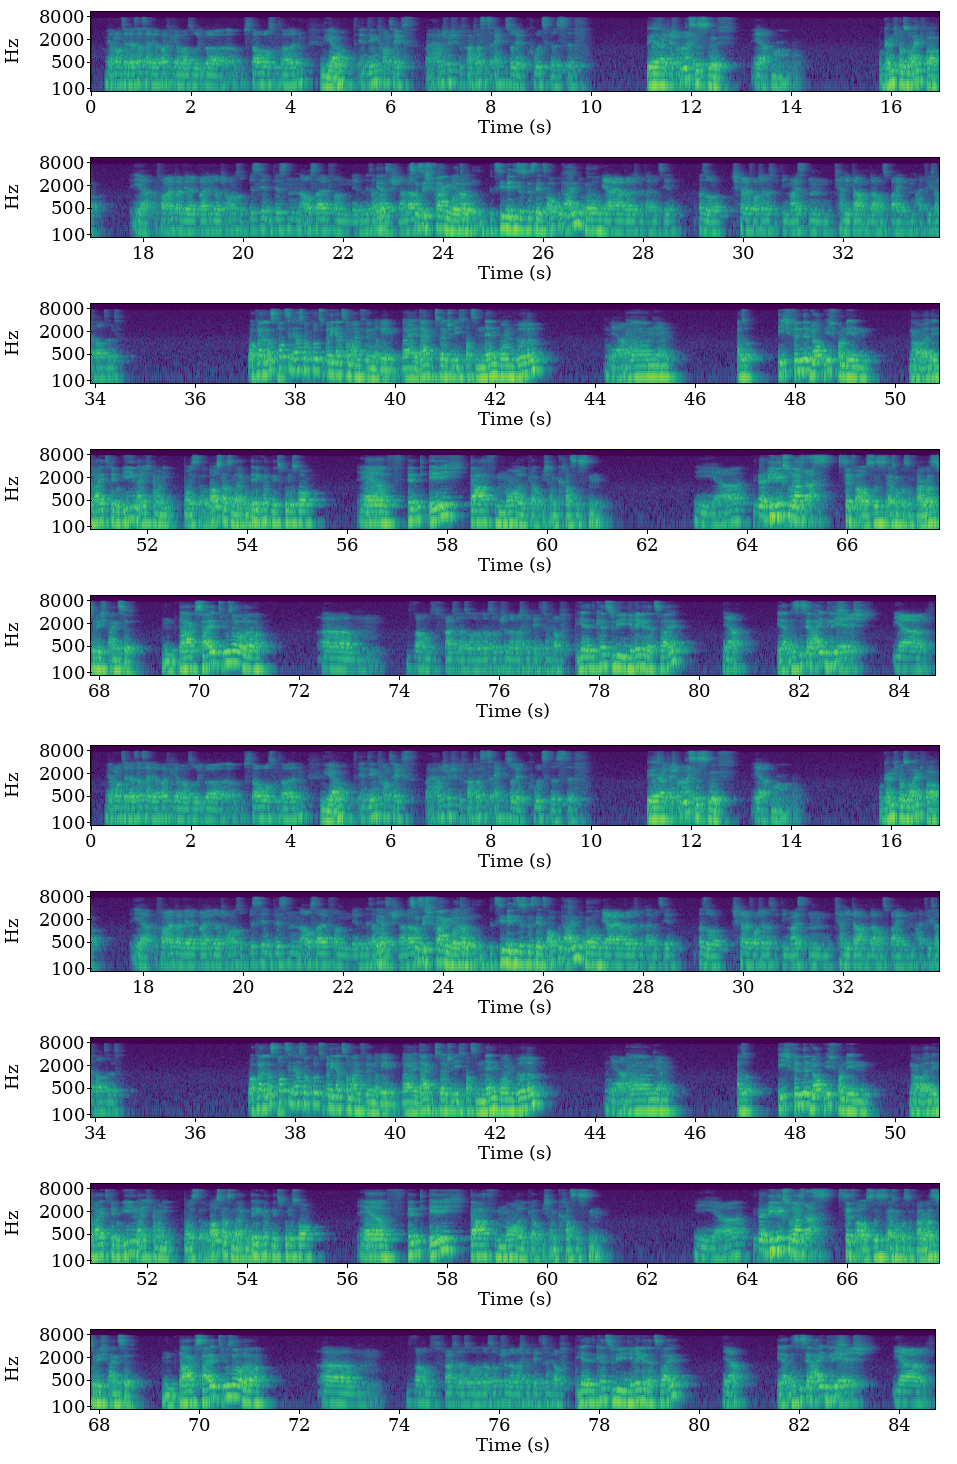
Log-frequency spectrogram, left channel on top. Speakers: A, on the right; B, on the left.
A: Wir haben uns in letzter Zeit ja häufiger mal so über ähm, Star Wars unterhalten.
B: Ja,
A: Und in dem Kontext äh, habe ich mich gefragt, was ist eigentlich so der coolste Sith?
B: der
A: Also es gibt
B: coolste
A: ja schon einige
B: Sith.
A: coolen. Ja,
B: Ah, Gar nicht mal so einfach.
A: ja. Vor allem, weil wir beide, glaube ich, auch noch so ein bisschen Wissen außerhalb von, jetzt ich sag
B: Ja,
A: mal,
B: das,
A: Standardserien
B: das, was ich fragen wollte,
A: haben.
B: beziehen wir dieses Wissen jetzt auch mit ein, oder?
A: Ja, ja, würde ich mit einbeziehen. Also, ich kann mir vorstellen, dass die meisten Kandidaten da uns beiden halbwegs vertraut sind.
B: Okay, warte, lass trotzdem erstmal kurz über die ganz normalen Filme reden, weil da gibt es welche, die ich trotzdem nennen wollen würde.
A: Ja,
B: Ähm,
A: okay.
B: also ich finde, glaube ich, von den, äh, den drei Trilogien, eigentlich kann man die neueste rauslassen, weil da kommt eh nichts Gutes vor,
A: Ja.
B: äh, finde ich Darth Maul, glaube ich, am krassesten.
A: Ja,
B: Wie legst
A: jetzt
B: du
A: wo
B: gerade
A: du es sagst,
B: Civ aus? Das ist erstmal kurz eine Frage. Was ist für dich ein Civ? Ein Dark Side User oder
A: ähm, warum s- fragst du das so? Du hast doch bestimmt irgendwas Konkretes im Kopf.
B: ja, kennst du die, die Regel der zwei?
A: Ja,
B: Ja, das ist ja eigentlich,
A: okay, ich, ja,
